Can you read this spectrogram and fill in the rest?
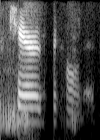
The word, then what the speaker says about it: keratoconus: How do you pronounce it again? – It's keratoconus.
